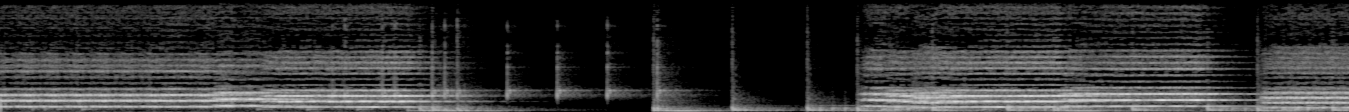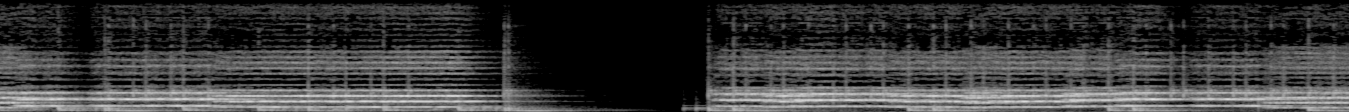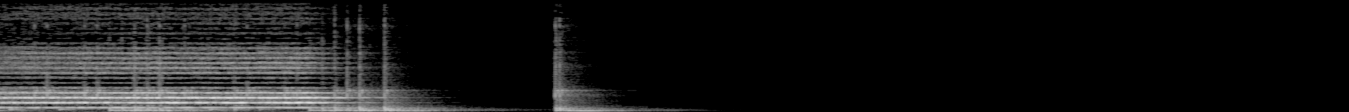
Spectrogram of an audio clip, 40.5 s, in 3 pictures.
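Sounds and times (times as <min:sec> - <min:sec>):
soprano: 0:00.0 - 0:04.6, 0:08.6 - 0:18.6, 0:20.6 - 0:30.6.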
